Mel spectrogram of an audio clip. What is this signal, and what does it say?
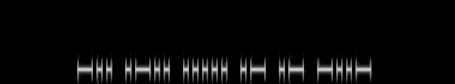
Morse code, heard as a keyed tone, about 25 wpm, 700 Hz. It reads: DL5AAX
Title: DXCC-100 Call Signs - 6 Characters - Repeated 2x - 25wpm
